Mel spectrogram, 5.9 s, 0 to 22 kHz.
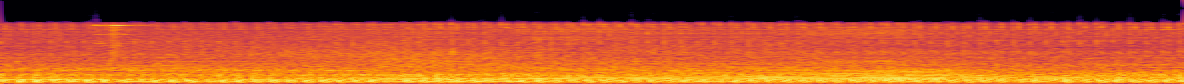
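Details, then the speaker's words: Honda Supra motorcycle idling with a loud, regular clatter, about three knocks a second, plus faint small ticks. Cam chain is judged about 30% of the noise, 70% from elsewhere; valve clearance found slightly loose but normal. "Ada bunyi kletek-kletek secara teratur dan sedikit bunyi kecil-kecil ya, tapi yang besar banget itu bunyi kletek-kleteknya."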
